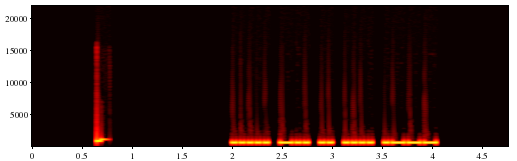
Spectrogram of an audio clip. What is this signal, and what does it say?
Morse code, heard as a keyed tone, about 30 wpm, 700 Hz. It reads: 5DIHJ
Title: Five Challenging Letter-Number Combinations 30wpm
